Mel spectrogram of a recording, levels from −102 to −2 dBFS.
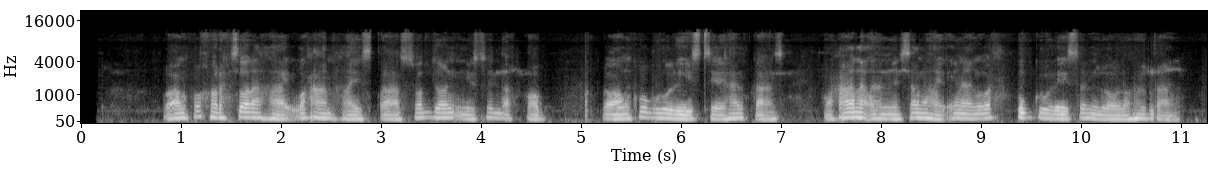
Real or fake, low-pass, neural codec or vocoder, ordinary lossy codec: fake; 10.8 kHz; codec, 24 kHz, 1.5 kbps, HILCodec; Opus, 32 kbps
